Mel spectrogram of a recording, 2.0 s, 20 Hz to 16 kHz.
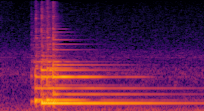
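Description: A G5 chord is strummed once on a ukulele about a third of a second in. The chord then rings on and slowly dies away.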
